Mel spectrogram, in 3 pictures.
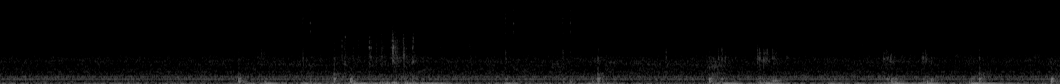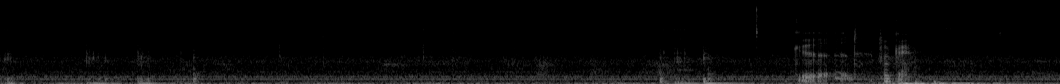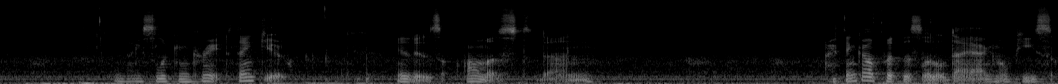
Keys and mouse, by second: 3.1 click, 3.3 middle click, 3.8 g, 5.7-6.0 drag, 6.0-7.1 middle drag, 9.8-10.5 middle drag, 12.5-17.2 middle drag, 17.7-19.4 middle drag, 24.8-29.5 middle drag, 30.0 click, 30.9-31.7 middle drag.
